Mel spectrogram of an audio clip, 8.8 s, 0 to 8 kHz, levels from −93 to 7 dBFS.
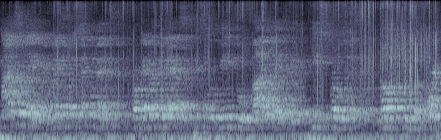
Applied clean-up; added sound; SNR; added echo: none; Crumpling, crinkling; 7 dB; reverberation time 2.2 s.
